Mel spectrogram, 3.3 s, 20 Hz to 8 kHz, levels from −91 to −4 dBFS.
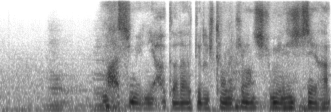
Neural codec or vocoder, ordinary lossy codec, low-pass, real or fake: codec, 16 kHz, 2 kbps, X-Codec, HuBERT features, trained on balanced general audio; none; none; fake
